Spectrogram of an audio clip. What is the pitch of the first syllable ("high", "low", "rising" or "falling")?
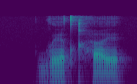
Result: high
